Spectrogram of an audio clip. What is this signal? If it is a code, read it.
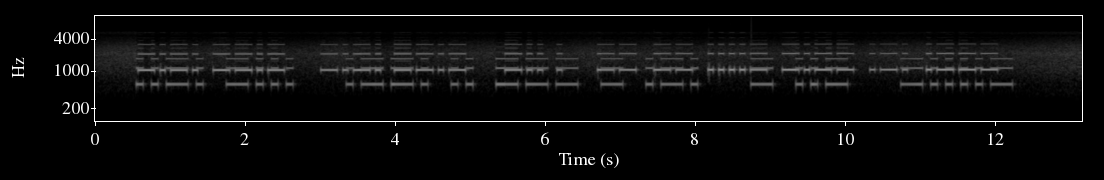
Morse code, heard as two keyed tones. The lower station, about 12 wpm, 580 Hz: FB PIOTR TU -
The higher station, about 17 wpm, 1070 Hz: CQ CQ DE MM4YRJ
